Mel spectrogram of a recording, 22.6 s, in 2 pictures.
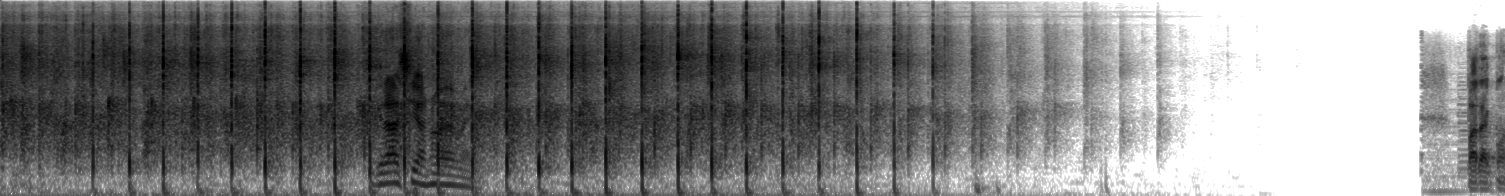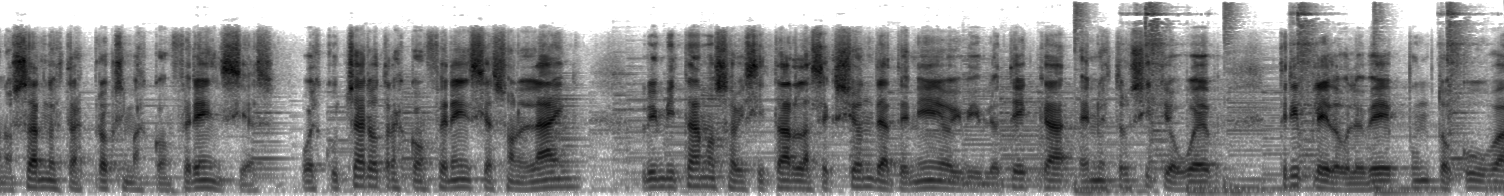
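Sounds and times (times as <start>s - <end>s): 
audience applause: 0.0s - 8.2s
speech: 2.8s - 3.7s, 11.0s - 22.5s.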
